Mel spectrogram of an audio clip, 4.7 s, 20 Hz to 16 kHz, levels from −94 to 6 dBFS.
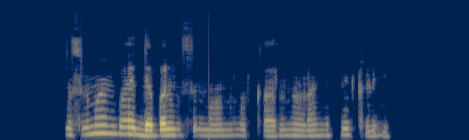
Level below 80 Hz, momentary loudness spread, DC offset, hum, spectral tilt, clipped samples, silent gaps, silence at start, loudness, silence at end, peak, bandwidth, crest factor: -70 dBFS; 20 LU; under 0.1%; none; -10 dB/octave; under 0.1%; 2.51-2.58 s, 3.35-3.41 s; 0.65 s; -23 LUFS; 0.8 s; -4 dBFS; 6 kHz; 22 dB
